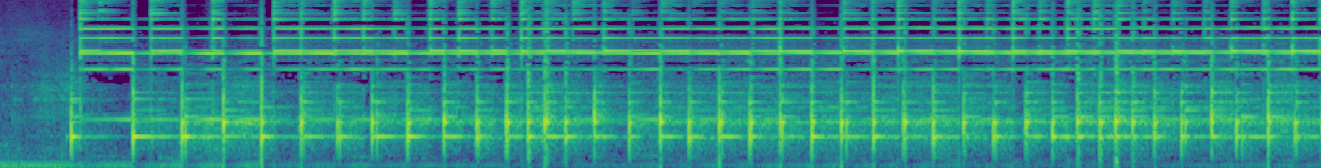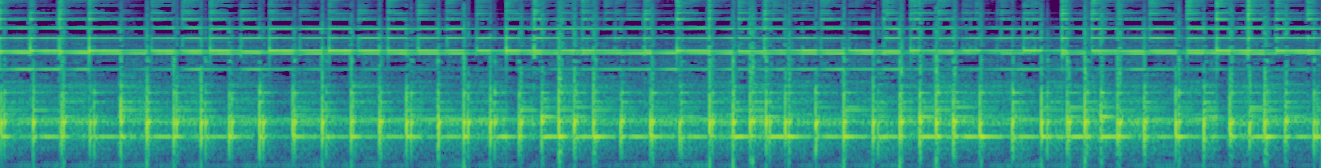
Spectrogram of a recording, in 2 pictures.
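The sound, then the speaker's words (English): A small ritual bell rings continuously with bright, sustained tones while a damaru hand drum rattles in rapid, steady strokes. Both are loud, with no voices for about twenty seconds. “as you hear the bell and the damaru, think that all these blessings are showering down like snowflakes dissolving into an ocean.”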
